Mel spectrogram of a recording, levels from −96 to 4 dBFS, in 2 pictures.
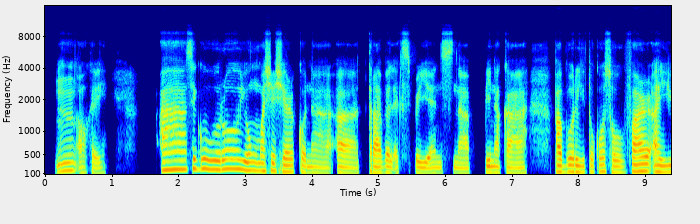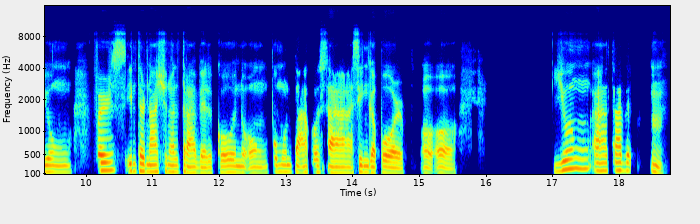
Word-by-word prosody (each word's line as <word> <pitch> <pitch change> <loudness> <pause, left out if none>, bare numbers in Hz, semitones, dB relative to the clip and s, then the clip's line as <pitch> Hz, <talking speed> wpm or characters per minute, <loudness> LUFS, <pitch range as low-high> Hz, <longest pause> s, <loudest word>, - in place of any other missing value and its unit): Hmm, 160 +3 -2
okey. 115 -1 -7 0.8
Ah, 190 +2 +2
siguro 200 0 +1
yung 170 -2 +1
mashe-share 155 -3 0
ko 135 - 0
na, 115 -2 -5
ah, 115 -3 0 0.2
travel 120 -2 +1
experience 115 0 -4
na 110 -1 -4 0.2
pinakapaborito 130 +3 -1
ko 140 +2 -2
so 125 -4 -2
far 150 +3 +4
ay 135 0 +1
yung 135 0 -1 0.3
first 170 +1 +4
international 145 -2 +2
travel 120 -3 +1
ko 125 +1 +2
noong 120 -1 -2
pumunta 140 -3 0
ako 130 0 -1
sa 120 -2 +2
Singapore. 120 -3 +2 0.2
Oo. 115 -3 -1 1.5
Yung, 200 +6 +2
ah, 160 0 +2
travel 165 0 +2 0.3
hmm. 135 -6 0
135 Hz, 100 wpm, -25 LUFS, 120-155 Hz, 1.5 s, far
